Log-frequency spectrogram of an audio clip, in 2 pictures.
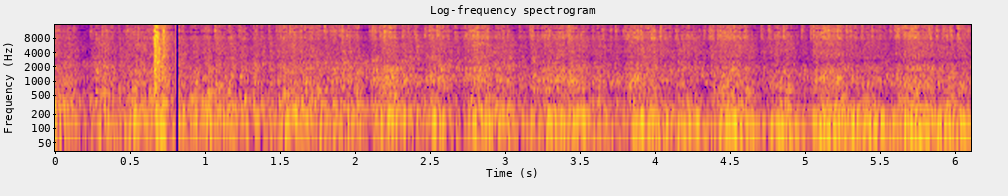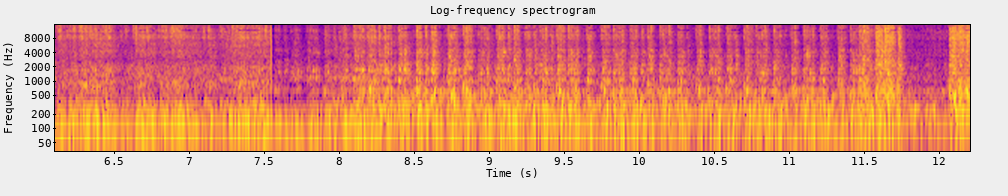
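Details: Small-block Ford turbo 383 V8 after new rocker arm install fixing a metal-on-metal tapping, cold start, timing not yet set, slight exhaust leaks: deep steady rumble firming as it warms, no valvetrain tapping; runs clean.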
